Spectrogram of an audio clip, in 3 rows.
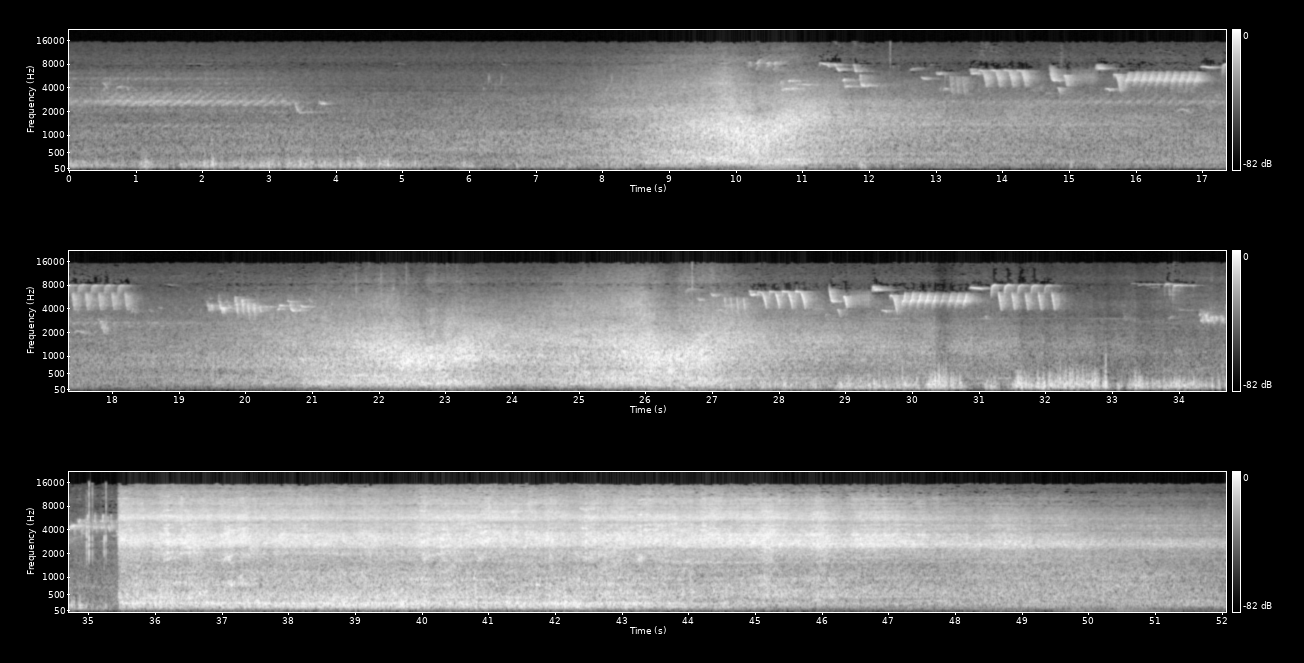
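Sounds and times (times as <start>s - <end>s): passing vehicles rushing: 7.4s - 12.8s, 35.4s - 52.0s.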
